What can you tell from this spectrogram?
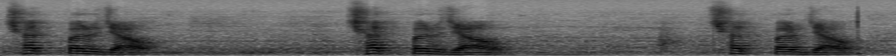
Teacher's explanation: In छत, cha is aspirated, and in jao, ja is unaspirated.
